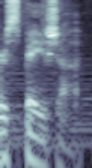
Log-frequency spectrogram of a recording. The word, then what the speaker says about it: Spasia: critical tracks behind them my name is spasia and we're brought to you by Anonymous dinosaur and rhymes with Asia it's time to appreciate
